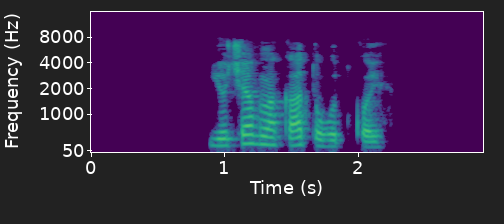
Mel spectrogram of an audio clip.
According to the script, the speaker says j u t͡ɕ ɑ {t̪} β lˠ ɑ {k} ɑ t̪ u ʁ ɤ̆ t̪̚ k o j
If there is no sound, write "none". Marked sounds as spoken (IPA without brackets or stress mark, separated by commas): none, k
